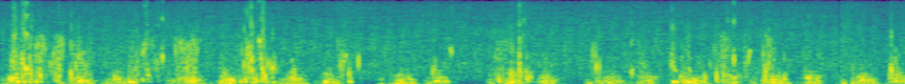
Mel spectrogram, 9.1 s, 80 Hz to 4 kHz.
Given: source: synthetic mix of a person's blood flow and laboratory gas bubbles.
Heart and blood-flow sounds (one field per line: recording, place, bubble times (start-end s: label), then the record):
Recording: Doppler ultrasound of blood flow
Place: precordium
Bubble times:
0.09-0.94 s: bubbles
1.26-1.66 s: bubbles
1.72-2.02 s: bubbles
2.23-2.78 s: bubbles
2.89-3.01 s: bubbles
3.35-3.62 s: bubbles
4.30-4.38 s: bubbles
4.48-4.54 s: bubbles
4.92-5.34 s: bubbles
5.88-6.03 s: bubbles
6.29-6.34 s: bubbles
6.69-6.93 s: bubbles
6.97-7.38 s: bubbles
7.42-7.53 s: bubbles
7.59-7.92 s: bubbles
8.83-9.06 s: bubbles
From the record:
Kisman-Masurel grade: 243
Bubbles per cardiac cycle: several, 3 to 8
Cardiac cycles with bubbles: 100%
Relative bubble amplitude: loud (0.450 to 0.775)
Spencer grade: 3 (all of the cardiac periods contain showers or single bubble signals, but not dominating or overriding the cardiac motion signals)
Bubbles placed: anywhere in the cardiac cycle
